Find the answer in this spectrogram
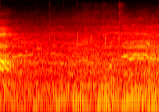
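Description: Busy street-festival crowd noise with voices: a long drawn-out call falls away in pitch at the start, then a quieter murmur of the crowd, and a voice starts up again near the end.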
